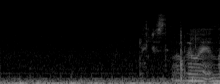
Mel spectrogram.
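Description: Steady low hum of room background noise, then a woman's voice starting to speak near the end.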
